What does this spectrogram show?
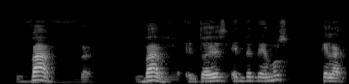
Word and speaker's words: Vav: que desciende del hebreo es la letra Vau o Vav, que es una letra que se pronuncia mordiendo los labios, Vav, Vav.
